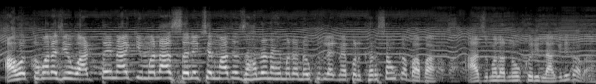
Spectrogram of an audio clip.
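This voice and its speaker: A man's voice: extremely high pitch, quick pace, music in the background, pitched above the performer's own voice. A man voicing a tearful young man who earnestly thanks his father, repeating himself as he pleads.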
